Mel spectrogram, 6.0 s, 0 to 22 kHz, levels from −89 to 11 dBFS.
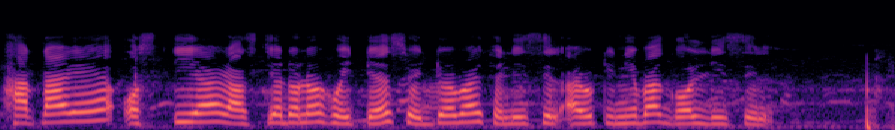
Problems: none marked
